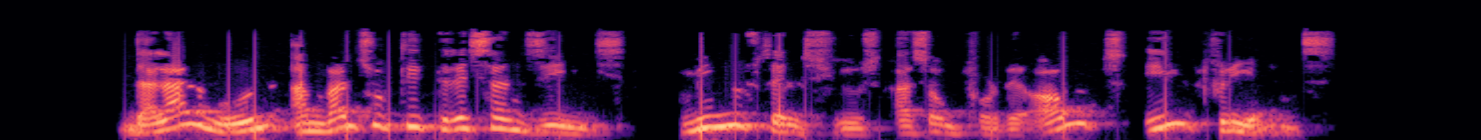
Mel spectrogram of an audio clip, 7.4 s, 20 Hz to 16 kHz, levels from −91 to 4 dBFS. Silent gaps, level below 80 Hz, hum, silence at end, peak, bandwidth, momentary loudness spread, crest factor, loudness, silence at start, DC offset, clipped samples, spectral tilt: 3.18-3.39 s, 5.65-5.71 s; -50 dBFS; none; 0.75 s; -2 dBFS; 8 kHz; 13 LU; 16 dB; -16 LUFS; 0.6 s; under 0.1%; under 0.1%; -5 dB/octave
